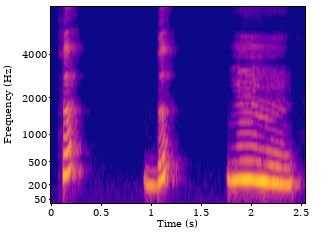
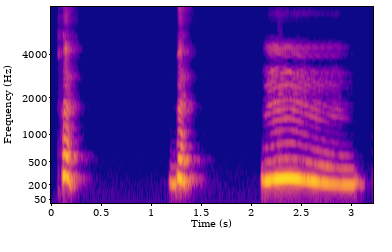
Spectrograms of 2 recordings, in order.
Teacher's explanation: علشان الشفايف مقفولة فيهم كلهم. بنقفل الشفايف وبنخرج الساوند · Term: بايليبيال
